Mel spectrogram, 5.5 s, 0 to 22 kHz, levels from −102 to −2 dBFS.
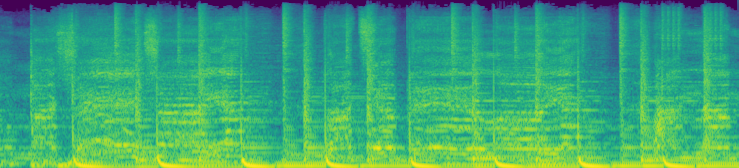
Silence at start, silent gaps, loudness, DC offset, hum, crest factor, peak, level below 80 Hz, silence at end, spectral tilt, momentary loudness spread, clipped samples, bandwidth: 0 s; none; -9 LUFS; under 0.1%; none; 8 dB; 0 dBFS; -10 dBFS; 0 s; -4.5 dB/octave; 3 LU; 0.2%; 19.5 kHz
